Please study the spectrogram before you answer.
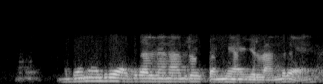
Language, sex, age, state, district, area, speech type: Kannada, male, 18-30, Karnataka, Chikkaballapur, rural, conversation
